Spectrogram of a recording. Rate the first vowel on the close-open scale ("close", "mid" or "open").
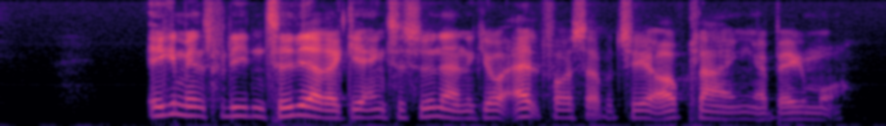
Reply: mid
